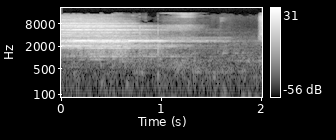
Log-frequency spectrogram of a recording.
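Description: A single high-pitched ringing tone, steady in pitch, that holds for about a second and then fades away.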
